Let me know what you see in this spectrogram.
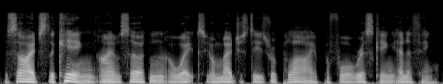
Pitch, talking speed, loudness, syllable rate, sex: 100 Hz, 175 wpm, -20 LUFS, 5.7 syllables/s, male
